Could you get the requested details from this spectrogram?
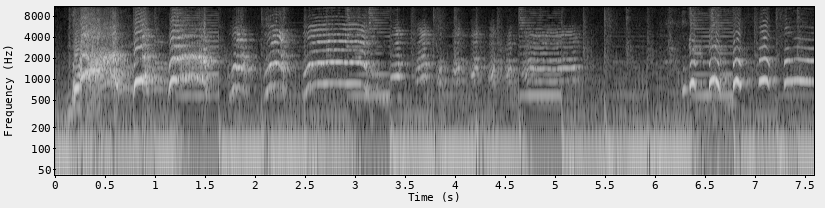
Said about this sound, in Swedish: It took ja. me off guard. Jag skrek.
